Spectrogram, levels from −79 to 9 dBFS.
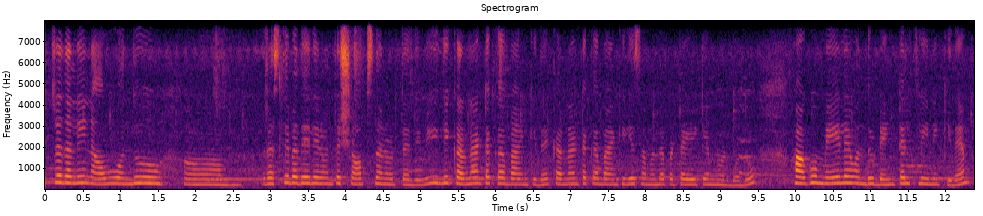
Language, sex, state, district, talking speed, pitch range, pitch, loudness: Kannada, female, Karnataka, Mysore, 120 wpm, 245-290 Hz, 265 Hz, -21 LUFS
